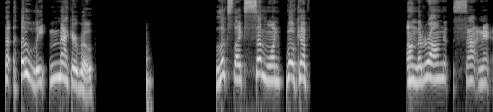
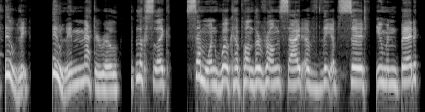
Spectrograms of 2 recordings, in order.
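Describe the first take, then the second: First: Silly troll voice, slightly higher; stupid voice. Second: A light hint of a British accent, troll; lightly put-on British accent. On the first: Acted. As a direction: ham up a goofy troll voice. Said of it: "giving you a stupid voice before". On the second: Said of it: "should I give you, like, a British voice?".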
